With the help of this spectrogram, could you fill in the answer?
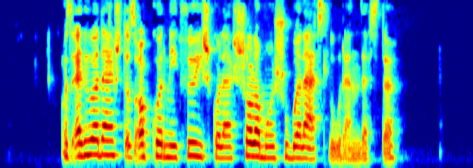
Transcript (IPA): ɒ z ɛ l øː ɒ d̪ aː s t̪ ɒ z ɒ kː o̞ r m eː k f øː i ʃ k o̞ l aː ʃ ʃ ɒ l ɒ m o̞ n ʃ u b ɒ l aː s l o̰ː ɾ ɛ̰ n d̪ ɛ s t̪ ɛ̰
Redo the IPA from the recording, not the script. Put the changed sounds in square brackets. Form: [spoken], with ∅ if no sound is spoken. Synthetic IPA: ɒ z ɛ l øː ɒ d̪ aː [ʃ] t̪ ɒ z ɒ kː o̞ r m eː k f øː i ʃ k o̞ l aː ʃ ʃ ɒ l ɒ m o̞ n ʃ u b ɒ l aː s l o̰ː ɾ ɛ̰ n d̪ ɛ s t̪ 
